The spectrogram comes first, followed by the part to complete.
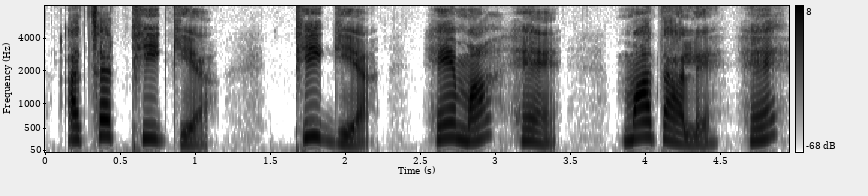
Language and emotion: Santali, neutral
